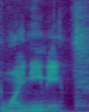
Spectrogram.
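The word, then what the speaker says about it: Hueneme: And yes, that's pronounced Weini.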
